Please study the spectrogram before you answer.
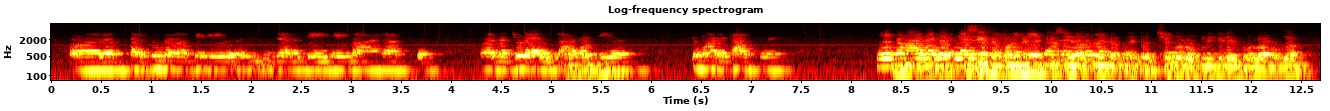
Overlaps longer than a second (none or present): present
